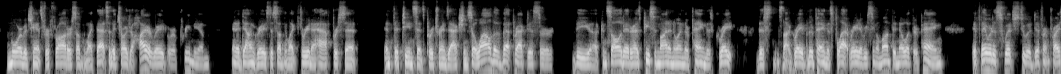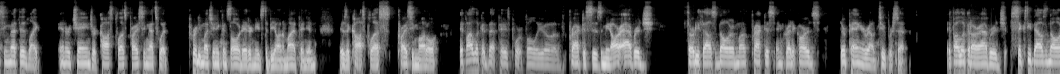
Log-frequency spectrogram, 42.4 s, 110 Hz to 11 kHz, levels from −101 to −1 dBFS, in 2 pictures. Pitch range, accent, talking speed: 100-115 Hz, American, 190 wpm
